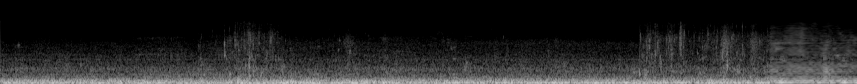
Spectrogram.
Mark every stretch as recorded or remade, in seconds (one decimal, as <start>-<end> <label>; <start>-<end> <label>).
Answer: 0.0-7.7 recorded; 7.7-8.6 remade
